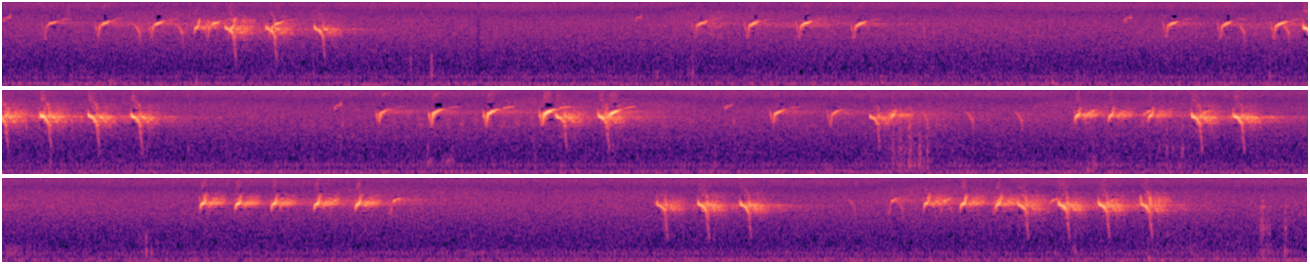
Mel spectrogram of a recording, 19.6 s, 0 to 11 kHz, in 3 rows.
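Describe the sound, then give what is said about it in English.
Repeated bursts of high, rapid wild bird chirps and short song phrases, with a male giving song and others giving calls, recur every second or two, fairly clear against a steady low rumble of background noise, with no talking. “Now both 40 and 5-7 on the side giving calls. Still pointing at the male who's giving song.”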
